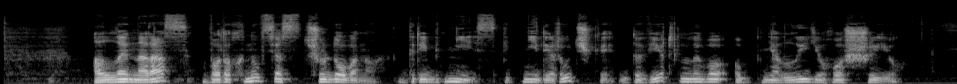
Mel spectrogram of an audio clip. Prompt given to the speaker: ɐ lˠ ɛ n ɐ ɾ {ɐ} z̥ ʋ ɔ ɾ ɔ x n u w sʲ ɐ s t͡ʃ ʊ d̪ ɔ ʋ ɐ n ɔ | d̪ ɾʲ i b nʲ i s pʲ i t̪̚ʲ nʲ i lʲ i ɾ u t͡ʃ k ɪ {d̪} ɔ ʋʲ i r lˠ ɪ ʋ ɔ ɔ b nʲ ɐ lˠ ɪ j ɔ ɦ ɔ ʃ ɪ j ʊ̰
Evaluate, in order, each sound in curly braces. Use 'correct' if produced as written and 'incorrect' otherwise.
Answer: incorrect: ɑ, correct

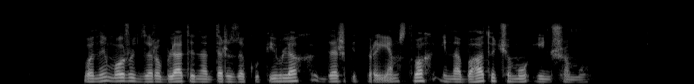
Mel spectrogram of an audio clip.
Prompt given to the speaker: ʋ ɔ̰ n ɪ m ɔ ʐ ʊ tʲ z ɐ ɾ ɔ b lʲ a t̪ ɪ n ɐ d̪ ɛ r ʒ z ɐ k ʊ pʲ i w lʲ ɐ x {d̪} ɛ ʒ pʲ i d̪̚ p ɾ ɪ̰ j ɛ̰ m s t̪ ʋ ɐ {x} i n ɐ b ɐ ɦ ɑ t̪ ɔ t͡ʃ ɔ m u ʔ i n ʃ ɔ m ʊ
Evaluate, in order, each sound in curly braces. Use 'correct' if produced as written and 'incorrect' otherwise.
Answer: correct, correct

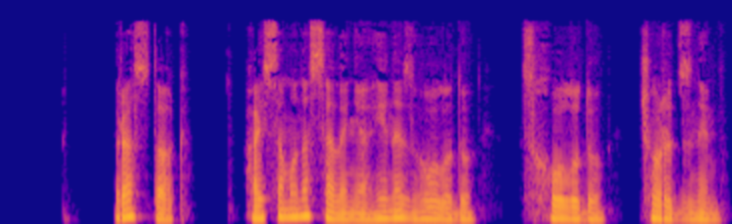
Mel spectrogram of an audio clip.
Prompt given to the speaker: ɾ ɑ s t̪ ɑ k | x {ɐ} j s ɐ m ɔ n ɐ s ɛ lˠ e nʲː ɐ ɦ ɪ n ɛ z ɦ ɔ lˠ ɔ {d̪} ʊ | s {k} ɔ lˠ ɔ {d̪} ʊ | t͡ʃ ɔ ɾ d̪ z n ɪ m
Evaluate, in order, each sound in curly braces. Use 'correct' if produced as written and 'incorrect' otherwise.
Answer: incorrect: ɑ, correct, incorrect: x, correct

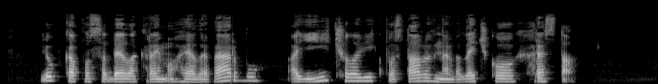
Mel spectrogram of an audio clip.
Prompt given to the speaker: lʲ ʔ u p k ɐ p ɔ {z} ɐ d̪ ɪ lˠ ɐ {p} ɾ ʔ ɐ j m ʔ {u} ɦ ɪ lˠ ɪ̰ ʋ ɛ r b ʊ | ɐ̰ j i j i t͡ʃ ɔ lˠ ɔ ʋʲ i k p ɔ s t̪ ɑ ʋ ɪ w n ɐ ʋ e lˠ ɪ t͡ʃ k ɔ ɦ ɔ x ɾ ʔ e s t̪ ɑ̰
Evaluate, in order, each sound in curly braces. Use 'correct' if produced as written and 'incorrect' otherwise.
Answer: incorrect: s, incorrect: k, incorrect: ɔ

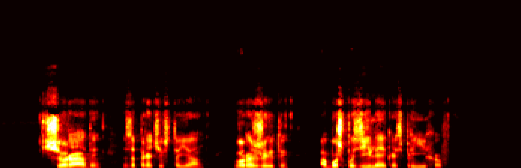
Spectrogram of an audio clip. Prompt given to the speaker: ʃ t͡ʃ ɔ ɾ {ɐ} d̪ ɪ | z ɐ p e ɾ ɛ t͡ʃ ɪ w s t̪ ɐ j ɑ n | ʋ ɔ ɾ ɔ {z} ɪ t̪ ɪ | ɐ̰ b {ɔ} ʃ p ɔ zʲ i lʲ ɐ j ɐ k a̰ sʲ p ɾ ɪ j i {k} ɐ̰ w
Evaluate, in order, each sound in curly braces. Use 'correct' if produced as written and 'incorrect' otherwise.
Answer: incorrect: ɑ, incorrect: ʒ, correct, incorrect: x

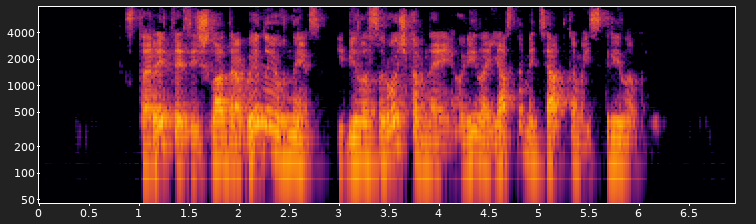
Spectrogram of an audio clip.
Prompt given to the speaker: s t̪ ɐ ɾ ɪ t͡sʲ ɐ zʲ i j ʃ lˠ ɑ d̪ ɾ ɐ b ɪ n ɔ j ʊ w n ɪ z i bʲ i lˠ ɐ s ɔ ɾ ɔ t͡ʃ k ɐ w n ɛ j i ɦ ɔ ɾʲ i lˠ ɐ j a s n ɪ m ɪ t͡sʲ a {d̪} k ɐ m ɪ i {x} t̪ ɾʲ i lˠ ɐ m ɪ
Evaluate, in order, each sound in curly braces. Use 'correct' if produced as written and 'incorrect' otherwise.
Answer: incorrect: t̪, incorrect: s

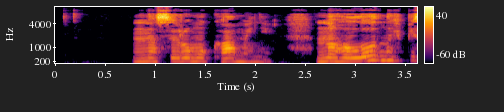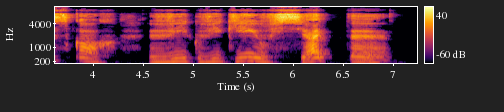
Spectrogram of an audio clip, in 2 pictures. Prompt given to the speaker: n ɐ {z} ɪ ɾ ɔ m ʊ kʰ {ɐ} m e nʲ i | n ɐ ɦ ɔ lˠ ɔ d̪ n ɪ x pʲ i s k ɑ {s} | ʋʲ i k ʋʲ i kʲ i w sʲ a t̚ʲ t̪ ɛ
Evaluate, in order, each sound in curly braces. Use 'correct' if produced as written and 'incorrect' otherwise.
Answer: incorrect: s, incorrect: ɑ, incorrect: x

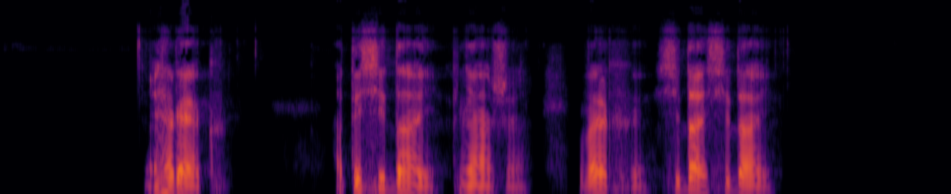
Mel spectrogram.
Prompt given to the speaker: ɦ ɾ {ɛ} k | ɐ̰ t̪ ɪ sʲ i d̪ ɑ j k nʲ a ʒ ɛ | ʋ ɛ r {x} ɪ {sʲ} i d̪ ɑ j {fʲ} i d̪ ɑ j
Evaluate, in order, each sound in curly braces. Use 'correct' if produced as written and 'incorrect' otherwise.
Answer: correct, correct, correct, incorrect: sʲ

